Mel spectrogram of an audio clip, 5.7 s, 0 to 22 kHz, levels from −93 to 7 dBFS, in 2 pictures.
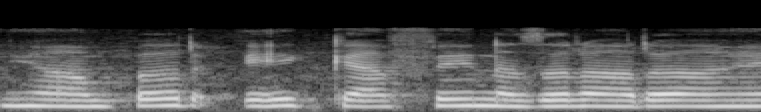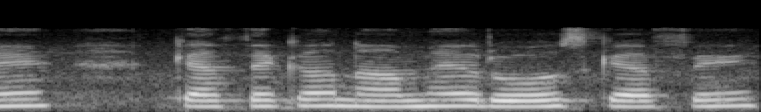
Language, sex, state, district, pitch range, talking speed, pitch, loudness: Hindi, female, Delhi, New Delhi, 210-230 Hz, 155 wpm, 220 Hz, -12 LUFS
